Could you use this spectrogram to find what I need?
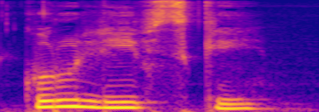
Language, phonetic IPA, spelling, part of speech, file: Ukrainian, [kɔroˈlʲiu̯sʲkei̯], королівський, adjective, Uk-королівський.ogg
- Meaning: 1. royal (of or relating to a monarch or their family) 2. kingly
